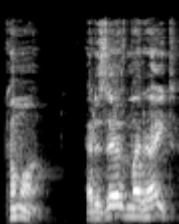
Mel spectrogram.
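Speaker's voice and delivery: ordinary delivery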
